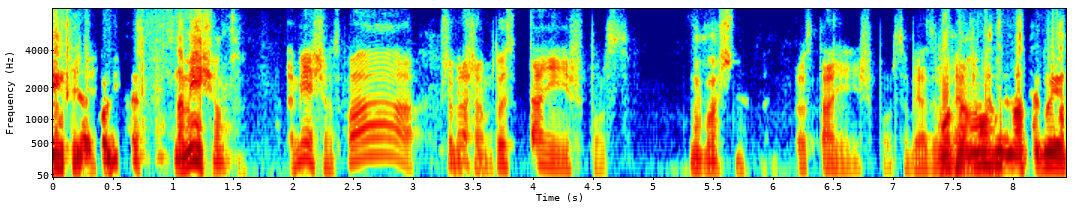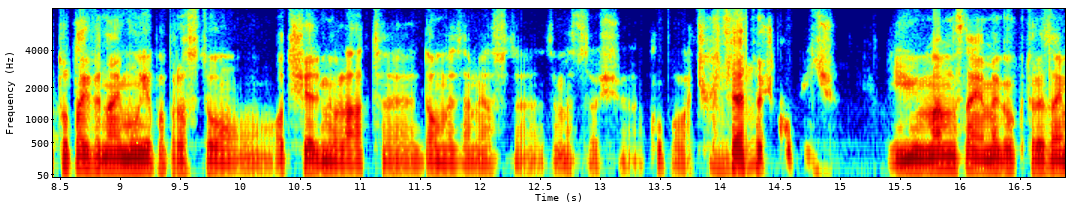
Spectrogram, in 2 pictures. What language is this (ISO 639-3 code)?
pol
